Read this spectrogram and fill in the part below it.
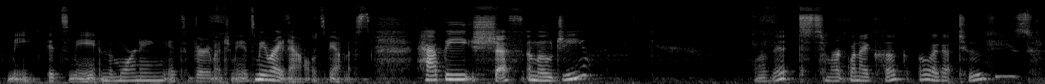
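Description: A woman's voice: on the low side, sing-song, moderate pace, slight background noise. A young woman chatting casually through a sticker haul at her desk, gushing and giggly, her voice a little froggy from the early morning. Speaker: planner vlogger.

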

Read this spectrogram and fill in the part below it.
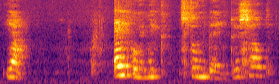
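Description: A woman's voice: high-pitched, measured pace, darkish tone, far from the mic, slight background noise. An actress playing a naive, chatty young schoolgirl answering questions in a radio drama. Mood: earnest, innocent.

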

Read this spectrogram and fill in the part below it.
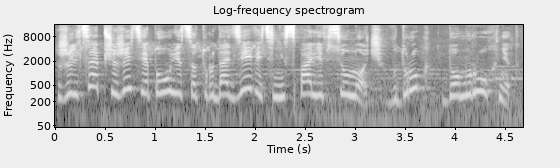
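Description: High-pitched woman news correspondent. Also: lively intonation, moderate pace, a little mellow, soft background music. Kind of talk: scripted news report voice-over.

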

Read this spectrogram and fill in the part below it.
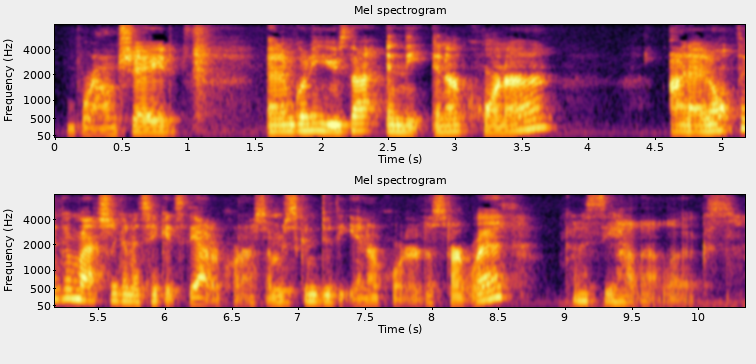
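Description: A woman's voice: low voice, fairly bright tone. A woman in her thirties from Texas with a slightly nasal, stuffy voice, chatting casually through a makeup tutorial and correcting herself as she goes. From Houston, Texas. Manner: chatty, rambling, self-correcting. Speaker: beauty vlogger. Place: small room at home, indoors.

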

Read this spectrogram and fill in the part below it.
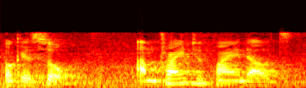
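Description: A man's voice: medium pitch, moderate pace. A young Nigerian man hosting a casual interview, putting questions to his guest. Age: young adult. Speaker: radio show host, interviewer. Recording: echoey, dull, clearly noisy interview audio.

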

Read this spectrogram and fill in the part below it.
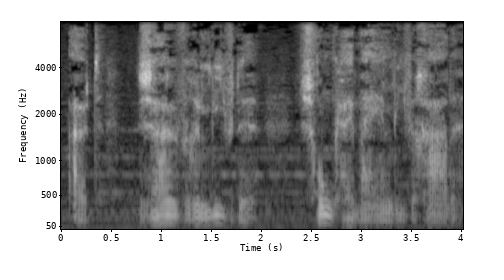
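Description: A man's voice: a bass voice, lively intonation, slow pace, creaky, a bit bright, soft background music, heavily acted. An actor playing the first man, a reverent and grateful bridegroom, declaiming formal verse in a radio play. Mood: grateful, devout.

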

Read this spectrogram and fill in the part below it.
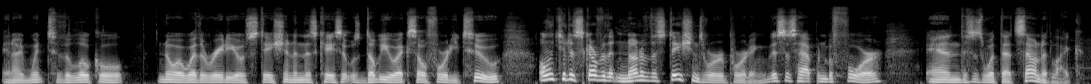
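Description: A man's voice: on the low side, animated, fairly quick, no room sound, clean studio sound. A man telling a story in a casual, chatty first-person style as host. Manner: chatty, conversational. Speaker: narrator and host.

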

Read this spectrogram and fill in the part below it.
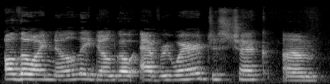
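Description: A woman's voice: fairly high pitch, fairly even intonation, normal speed, fairly bright tone, a little hiss or hum. Chatty young woman, slightly nasal from a cold. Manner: chatty, rambling, self-correcting. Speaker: beauty vlogger. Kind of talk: casual haul video chat. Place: small bright bedroom with louvered closet doors.

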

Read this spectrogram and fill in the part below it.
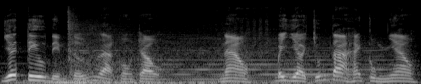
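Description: Guy doing a rowdy cartoon festival mc, high pitched, brash, loud music behind. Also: brisk, lightly acted. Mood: rousing. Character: brash, rowdy buffalo-fight festival announcer. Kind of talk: festival announcing, cartoon comedy.

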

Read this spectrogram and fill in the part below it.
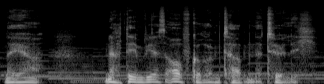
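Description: Man as a low-voiced, hesitant father with music underneath, audio drama. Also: steady tone, moderate pace, lightly acted. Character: grieving middle-aged father of a missing girl.

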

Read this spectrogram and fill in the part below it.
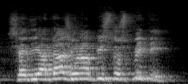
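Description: A scolding parish priest in a radio play. His voice is high for a man, formal and emphatic as he admonishes. It sounds echoey and set well back from the microphone. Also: fairly even intonation, distant mic. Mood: stern. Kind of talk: radio drama acting.

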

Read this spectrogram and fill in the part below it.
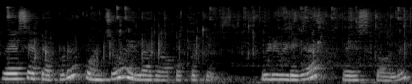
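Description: An older woman giving homely, unhurried step-by-step instructions at her kitchen stove. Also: on the high side, dark tone, a little hiss or hum. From India. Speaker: home cook. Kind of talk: cooking demonstration voice-over. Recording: echoey kitchen with sizzling pan. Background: frying and sizzling.

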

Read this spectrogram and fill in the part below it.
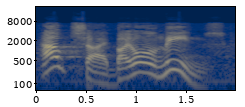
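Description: A man's voice: high voice, wildly swooping pitch, takes it slowly, sharp tone, breathy edge, heavily acted. An older man playing a kindly, spirited old Santa Claus in 1940s radio drama, avuncular, with little hums and questioning tags. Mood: genial, curious. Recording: muffled 1940s radio broadcast recording.

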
